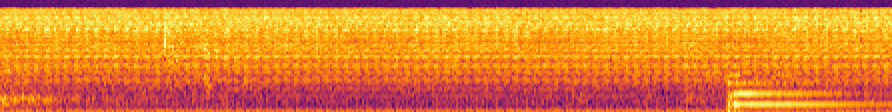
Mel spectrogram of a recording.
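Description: Near silence with a steady electrical mains hum. About three and a half seconds in, a single held note on an electronic keyboard begins and slowly fades.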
